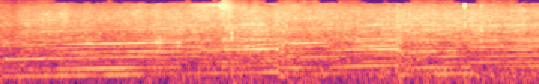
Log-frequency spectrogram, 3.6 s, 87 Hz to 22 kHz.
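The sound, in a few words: F1 car running laps at Hungarian Grand Prix, video game F1 2020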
